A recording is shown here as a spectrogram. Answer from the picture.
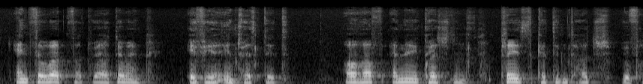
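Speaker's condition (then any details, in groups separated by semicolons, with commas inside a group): Cerebral palsy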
